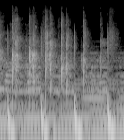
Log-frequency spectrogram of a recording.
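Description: Several people clap together in a quick burst of sharp, overlapping claps at moderate loudness, with a low steady tone humming underneath.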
